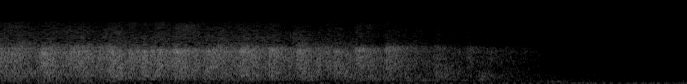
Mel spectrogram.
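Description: An audience applauds in a large echoing hall, then the applause fades away.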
